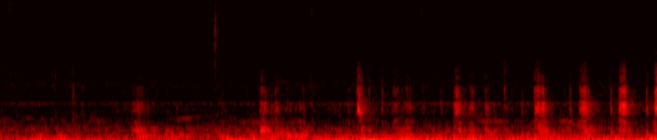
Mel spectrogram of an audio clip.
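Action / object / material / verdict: scrape / wax-coated scratch art card scraped with a wooden stylus / coated paper / none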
